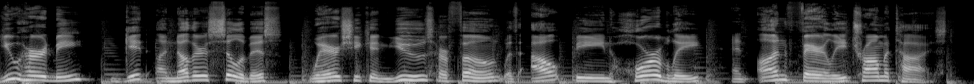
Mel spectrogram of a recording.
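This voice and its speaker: Music plays in the background as a man talks at a very slow pace with lively intonation. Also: fairly high pitch for a man. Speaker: reddit story narrator. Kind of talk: reddit story reading.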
